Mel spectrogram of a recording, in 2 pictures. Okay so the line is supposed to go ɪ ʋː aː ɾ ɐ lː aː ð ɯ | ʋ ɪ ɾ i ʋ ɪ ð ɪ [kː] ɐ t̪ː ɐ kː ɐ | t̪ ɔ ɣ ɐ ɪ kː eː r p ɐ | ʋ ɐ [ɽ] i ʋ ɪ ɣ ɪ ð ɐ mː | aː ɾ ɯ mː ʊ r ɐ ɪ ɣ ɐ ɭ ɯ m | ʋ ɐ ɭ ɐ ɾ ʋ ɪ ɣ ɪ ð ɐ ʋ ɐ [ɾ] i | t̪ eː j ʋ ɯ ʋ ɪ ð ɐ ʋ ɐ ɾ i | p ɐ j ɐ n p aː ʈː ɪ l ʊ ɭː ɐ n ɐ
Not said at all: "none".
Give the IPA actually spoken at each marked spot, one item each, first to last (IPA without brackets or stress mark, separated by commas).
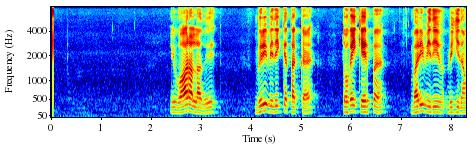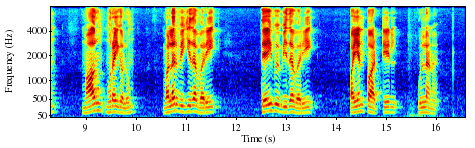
kː, ɾ, ɾ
